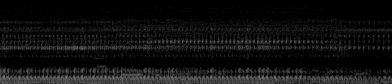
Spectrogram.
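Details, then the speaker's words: Three-phase BLDC inverter refrigerator compressor with a 3-way valve attached, driven by an inverter simulator while speed is raised and lowered. Low steady hum with a soft electronic buzz, no knocking or rattle: normal running. "Podemos disminuir o aumentar su velocidad. Aquí ya aumenta su velocidad."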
